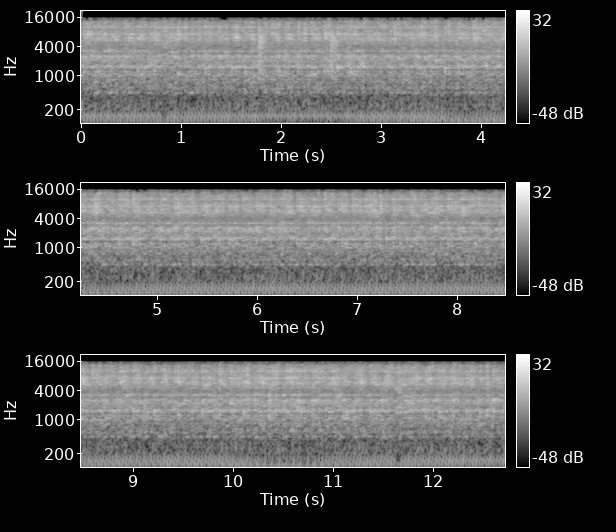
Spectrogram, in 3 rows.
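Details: 1966 U302 after corrected rebuild issues, out under its own power: deep, steady, even idle with loud open exhaust, no knocks or misses; normal healthy idle.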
